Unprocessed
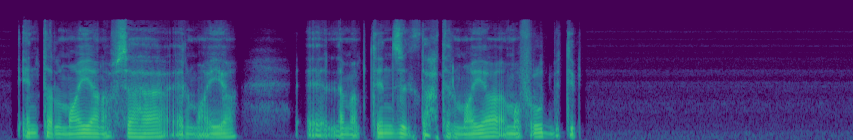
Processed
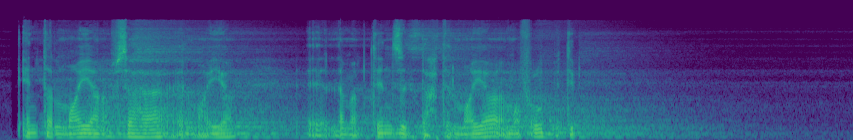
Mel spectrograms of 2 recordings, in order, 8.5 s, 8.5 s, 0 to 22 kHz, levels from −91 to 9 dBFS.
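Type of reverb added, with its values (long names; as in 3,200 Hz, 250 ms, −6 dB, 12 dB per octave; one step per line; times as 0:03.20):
dense smooth reverb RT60 4.3 s, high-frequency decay 0.7×, pre-delay 110 ms, DRR 8.5 dB
level +1 dB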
